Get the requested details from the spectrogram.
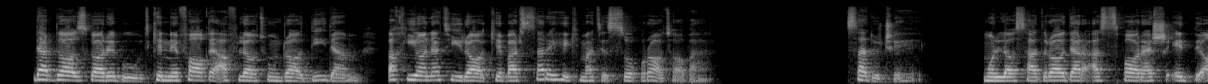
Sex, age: female, 30-49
